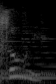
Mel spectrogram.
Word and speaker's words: Zoe: I need, either call me Zozo or Zoe.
